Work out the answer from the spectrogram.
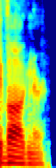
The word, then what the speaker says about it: Wagner: a public face of the Wagner Vagner Wagner I don't know how you want to pronounce it I say Vagner the Vagner group that are mercenaries and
